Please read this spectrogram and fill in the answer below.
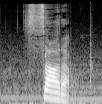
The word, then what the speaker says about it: tsara: You can have tea lovers can have gurgurcha cha or butter tea or they say it as sara and it is spelled as T S A R A.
